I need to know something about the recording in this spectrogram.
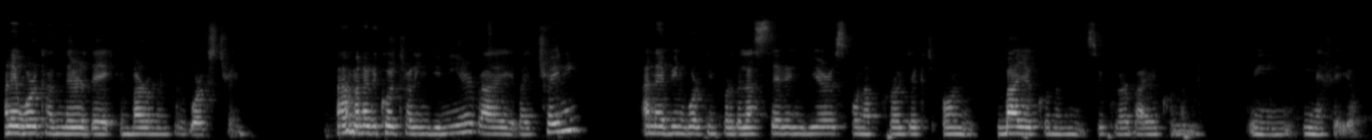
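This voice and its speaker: Woman engineer on a webinar, low and flat, mellow tone, restarts often. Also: normal speed, lo-fi sound. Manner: repeats words, restarts. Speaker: agricultural engineer, presenter. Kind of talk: webinar introduction. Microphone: video call.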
